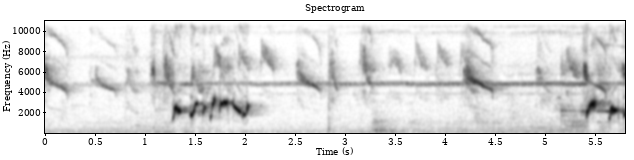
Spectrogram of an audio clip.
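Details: A red-whiskered bulbul sings as a decoy to call wild birds: a fast warbled run of whistled notes early on and a shorter burst at the end, amid steady thin high chirping from other birds.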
